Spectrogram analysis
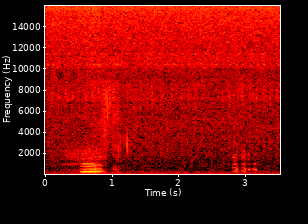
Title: silly one the cat snoring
